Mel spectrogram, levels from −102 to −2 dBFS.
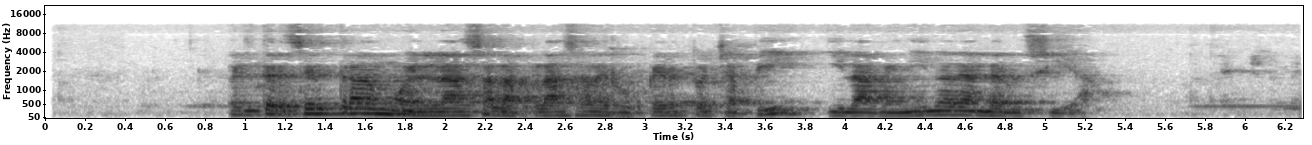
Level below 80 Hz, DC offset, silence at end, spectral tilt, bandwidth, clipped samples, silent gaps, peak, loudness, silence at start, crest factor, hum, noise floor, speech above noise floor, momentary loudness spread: -58 dBFS; under 0.1%; 0 s; -6 dB/octave; 11.5 kHz; under 0.1%; none; -2 dBFS; -18 LUFS; 0.9 s; 18 dB; none; -61 dBFS; 43 dB; 11 LU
